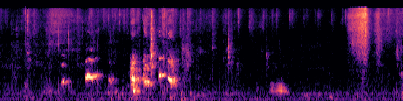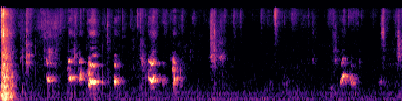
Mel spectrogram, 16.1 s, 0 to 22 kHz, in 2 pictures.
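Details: Toy and miniature poodles indoors in Hahnstätten on 19 February 2022; high, tonal whimpering yelps in short clustered bursts across the recording, with faint rustling and a sharp knock midway.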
